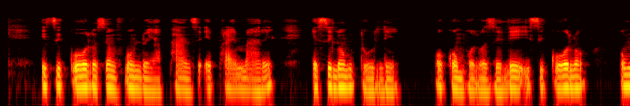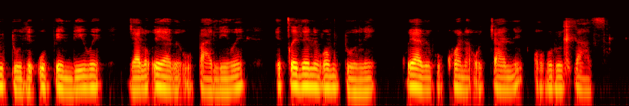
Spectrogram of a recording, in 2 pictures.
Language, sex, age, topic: North Ndebele, male, 25-35, education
